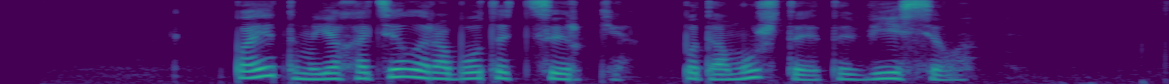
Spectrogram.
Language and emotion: Russian, neutral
